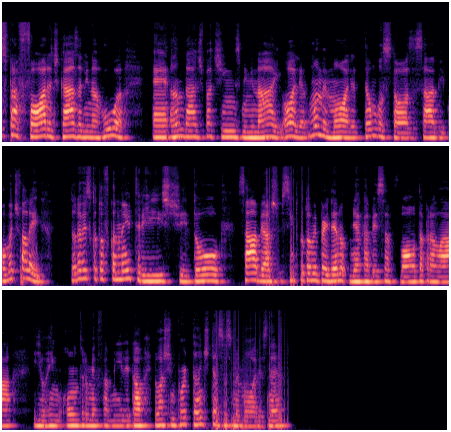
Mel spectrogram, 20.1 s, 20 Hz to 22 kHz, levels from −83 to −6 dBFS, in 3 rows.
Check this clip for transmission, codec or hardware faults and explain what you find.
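There's one fault here, processor overload crackle, at 10.68–11.32 s and 16.62–18.07 s. The processor keeps missing deadlines for buffers of a few milliseconds, dropping dozens to silence, so the speech tears into gritty crackle.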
